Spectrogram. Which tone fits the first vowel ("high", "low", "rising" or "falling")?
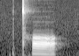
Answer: low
